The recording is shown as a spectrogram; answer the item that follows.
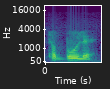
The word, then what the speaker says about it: tabbouleh: So whenever, just like how you said, you had the tabbouleh, Mhm. or excuse me, the Arabic pronunciation is tabbouleh. Tabbouleh.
